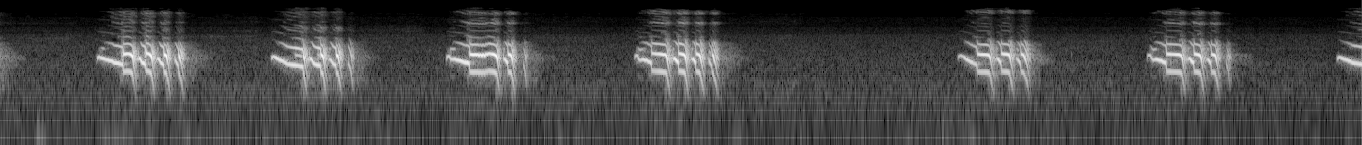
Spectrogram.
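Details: Giant Antshrike from Argentina giving a series of harsh, raspy squawks, each short and grating, repeated roughly once a second with one longer pause midway.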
